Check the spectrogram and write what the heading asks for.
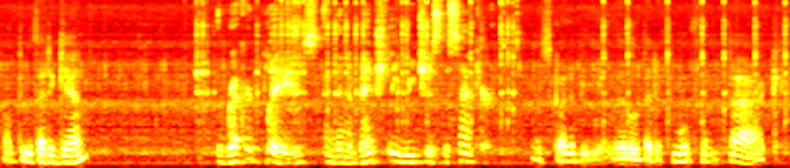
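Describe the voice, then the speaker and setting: Against background noise, a gravel-voiced man narrates a hands-on repair in plain, methodical fashion as host of a hobby video. His voice is mid-range, and he talks at a normal speed.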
